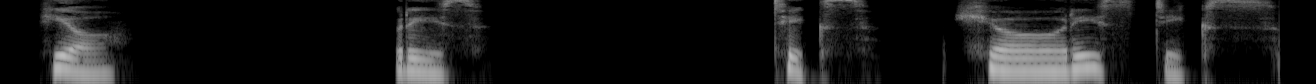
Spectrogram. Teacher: Emphasize ris and keep heu and tics light.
